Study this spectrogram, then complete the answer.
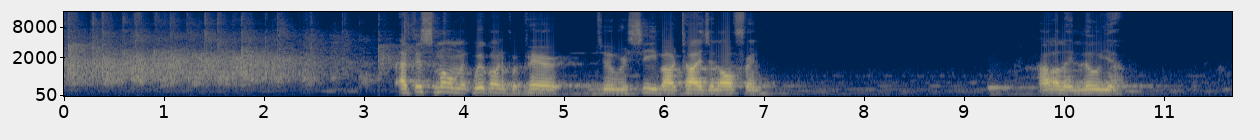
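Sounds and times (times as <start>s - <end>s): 
audience hand clap: 0.0s - 4.0s
speech: 3.4s - 7.2s, 9.8s - 10.7s.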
